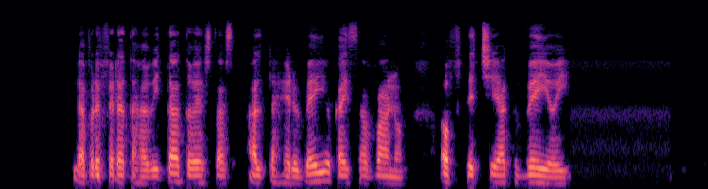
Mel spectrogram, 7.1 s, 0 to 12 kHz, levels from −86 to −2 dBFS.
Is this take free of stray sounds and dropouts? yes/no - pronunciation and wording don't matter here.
yes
